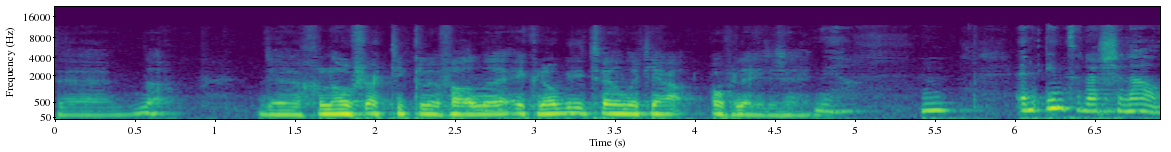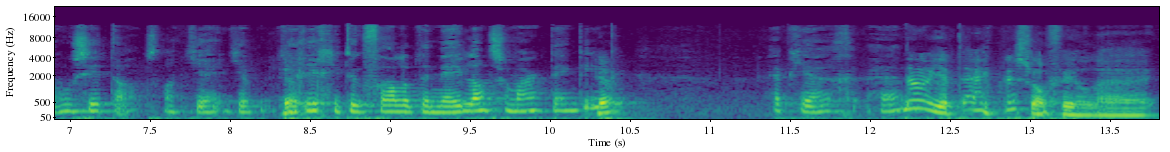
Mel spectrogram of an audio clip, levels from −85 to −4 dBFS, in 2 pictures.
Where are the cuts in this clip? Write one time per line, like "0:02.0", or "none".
none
